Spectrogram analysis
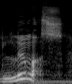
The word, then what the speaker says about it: Lumos: Hello class, today we'll be learning the Wand Lightning Charm, also known as Lumos. Lumos pronounced lumos.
